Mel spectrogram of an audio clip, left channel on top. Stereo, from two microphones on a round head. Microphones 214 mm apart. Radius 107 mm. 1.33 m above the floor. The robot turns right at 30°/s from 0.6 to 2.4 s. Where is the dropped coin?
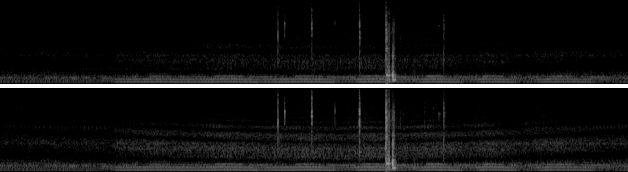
I don't hear a dropped coin.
